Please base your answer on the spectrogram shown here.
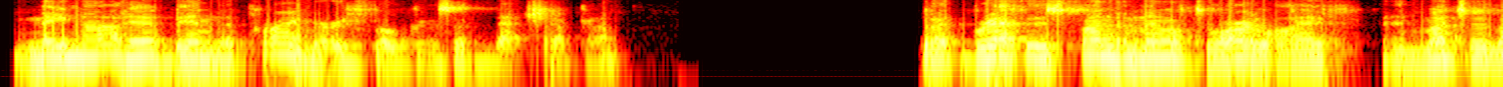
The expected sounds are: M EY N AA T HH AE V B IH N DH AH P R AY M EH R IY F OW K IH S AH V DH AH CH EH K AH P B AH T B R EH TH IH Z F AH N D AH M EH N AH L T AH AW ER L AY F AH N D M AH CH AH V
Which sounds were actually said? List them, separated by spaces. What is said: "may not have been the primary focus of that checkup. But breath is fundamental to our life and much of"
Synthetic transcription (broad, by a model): M EY N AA T HH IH V B IH N DH AH P R AY M EH R IY F OW K IH S AH V DH AH CH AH K AH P B AH T B R EH TH IH Z F AH N D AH M EH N L T AH AW ER L AY F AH N M AH CH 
